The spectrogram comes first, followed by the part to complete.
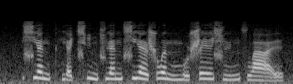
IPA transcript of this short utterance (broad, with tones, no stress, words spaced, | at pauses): ɕjɛ˥˨npʰjɛ̰˨˩t͡ɕʰi˥˨ŋɕɥɛ˦n ɕjɛ˥˨ʂwə˥˨n mṵ˨˩ʂe˦ɪ̯ɕy˨˦nswa̰˨˩ɪ̯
